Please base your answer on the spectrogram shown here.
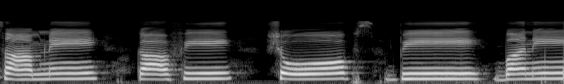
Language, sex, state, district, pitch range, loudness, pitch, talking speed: Hindi, female, Punjab, Fazilka, 245-260 Hz, -12 LUFS, 255 Hz, 55 wpm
